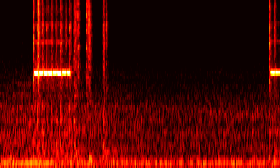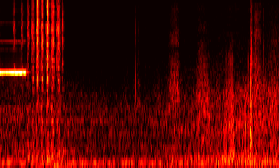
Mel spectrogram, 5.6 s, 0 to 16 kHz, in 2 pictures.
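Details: 2003 Sea-Doo GTI LE RFI with key on the DESS post: two short high beeps a couple of seconds apart and no cranking or engine at all, a no-start; cause not confirmed.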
